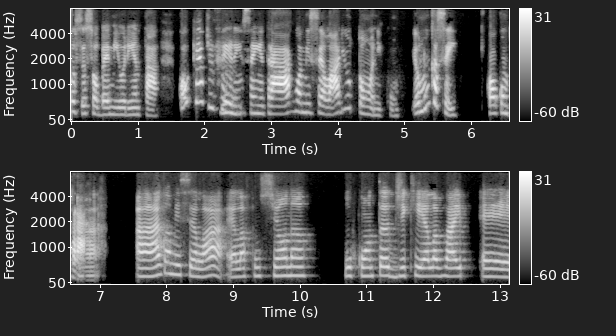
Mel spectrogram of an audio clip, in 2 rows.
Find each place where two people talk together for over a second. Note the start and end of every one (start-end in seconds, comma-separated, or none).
none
